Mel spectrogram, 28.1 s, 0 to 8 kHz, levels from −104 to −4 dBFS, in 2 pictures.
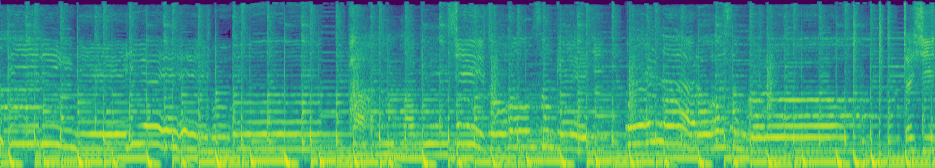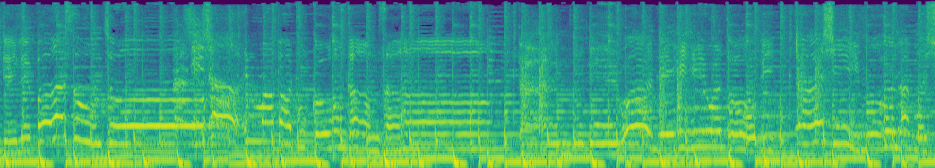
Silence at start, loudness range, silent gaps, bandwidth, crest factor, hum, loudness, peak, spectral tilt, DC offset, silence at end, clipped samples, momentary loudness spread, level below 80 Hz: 0 s; 2 LU; none; 8 kHz; 10 dB; none; -16 LUFS; -4 dBFS; -6 dB/octave; under 0.1%; 0 s; under 0.1%; 3 LU; -22 dBFS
